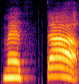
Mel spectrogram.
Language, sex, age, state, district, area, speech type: Malayalam, female, 30-45, Kerala, Kozhikode, urban, read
